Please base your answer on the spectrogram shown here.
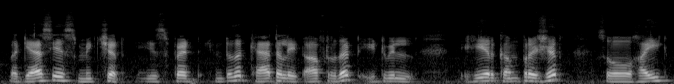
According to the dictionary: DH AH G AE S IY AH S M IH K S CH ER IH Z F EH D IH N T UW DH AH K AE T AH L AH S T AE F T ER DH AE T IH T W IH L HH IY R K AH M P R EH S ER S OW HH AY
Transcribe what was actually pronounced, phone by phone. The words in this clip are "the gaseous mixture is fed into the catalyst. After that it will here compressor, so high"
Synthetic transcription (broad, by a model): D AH G AE S IY AH S M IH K CH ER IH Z F EH D IH N T UW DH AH K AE T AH L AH T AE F T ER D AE T IH T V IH L HH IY R K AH M P R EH SH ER S OW HH AY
